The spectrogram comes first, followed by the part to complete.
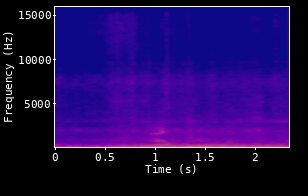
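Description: Low rumble of street traffic, swelling about half a second in, with a faint voice in the background.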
